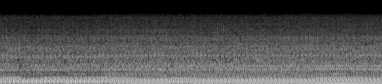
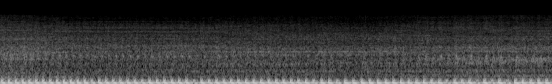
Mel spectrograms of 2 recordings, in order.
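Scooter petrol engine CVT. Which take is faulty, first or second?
first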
